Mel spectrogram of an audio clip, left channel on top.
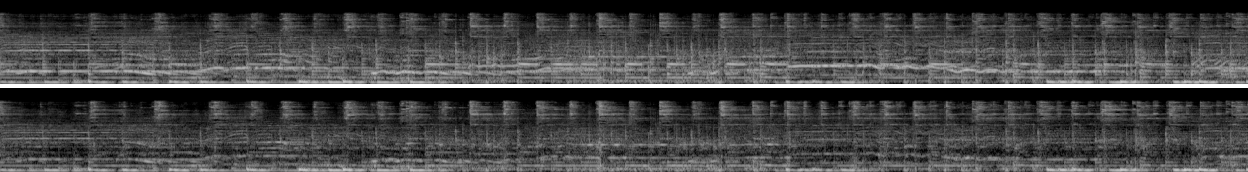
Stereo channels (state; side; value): normal; both; correlation 0.67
